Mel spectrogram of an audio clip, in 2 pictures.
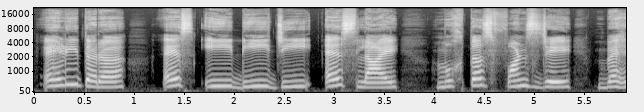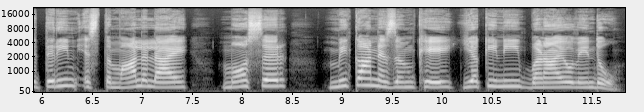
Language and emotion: Sindhi, neutral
